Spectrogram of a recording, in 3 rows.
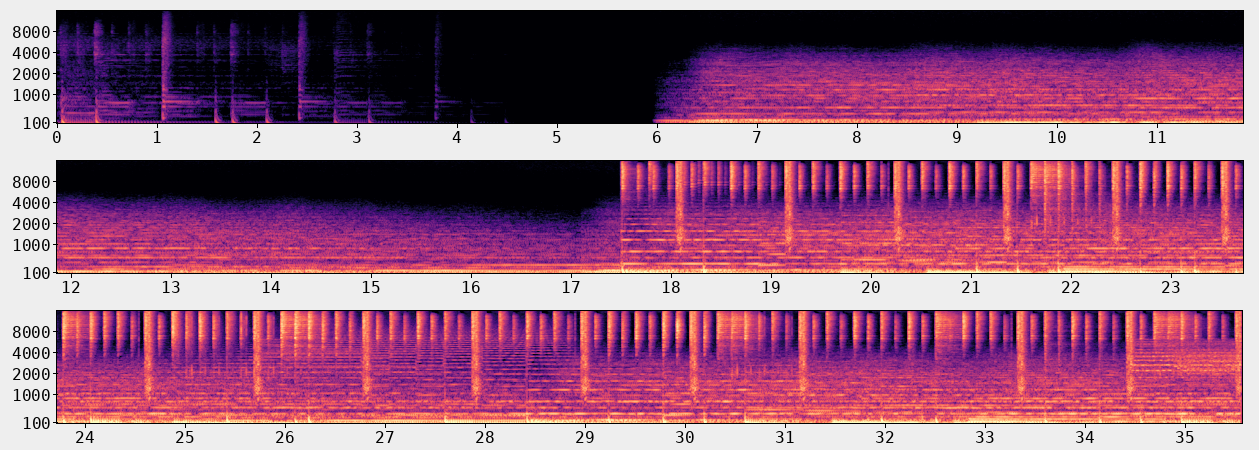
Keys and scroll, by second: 9.5 l.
